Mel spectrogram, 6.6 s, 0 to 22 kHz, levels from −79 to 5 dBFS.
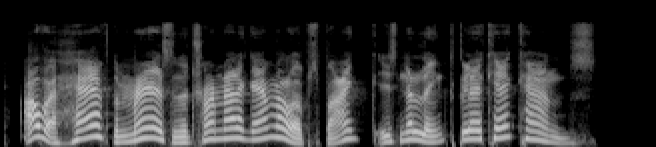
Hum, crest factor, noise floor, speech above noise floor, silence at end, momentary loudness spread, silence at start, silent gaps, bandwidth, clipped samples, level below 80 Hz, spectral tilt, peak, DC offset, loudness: none; 16 dB; -89 dBFS; 71 dB; 0.65 s; 10 LU; 0.25 s; none; 11.5 kHz; under 0.1%; -58 dBFS; -5.5 dB/octave; -2 dBFS; under 0.1%; -17 LUFS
